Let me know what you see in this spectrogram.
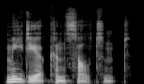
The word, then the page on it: media consultant: British English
